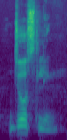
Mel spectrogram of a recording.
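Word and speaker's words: jostling: Question number 31, what is the meaning of the word जोसलिंग? टी is silent here.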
